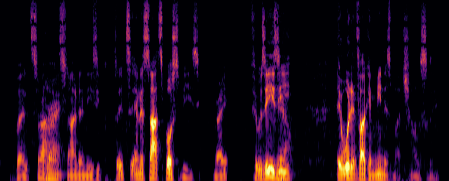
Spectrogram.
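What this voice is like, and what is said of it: Deep, smooth radio voice. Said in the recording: “He has such a great radio voice. ... that deep ass voice, man. ... That sensual seduction.”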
